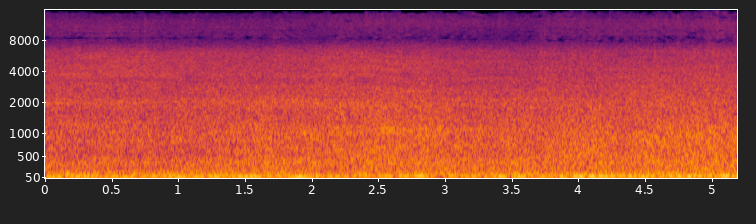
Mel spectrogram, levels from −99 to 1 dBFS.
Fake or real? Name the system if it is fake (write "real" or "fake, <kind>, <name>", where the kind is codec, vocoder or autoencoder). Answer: fake, vocoder, BigVGAN v2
